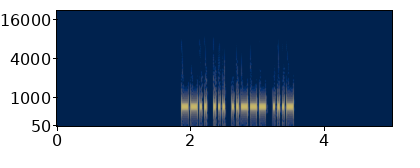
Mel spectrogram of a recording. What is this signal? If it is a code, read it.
Morse code, heard as a keyed tone, about 34 wpm, 700 Hz. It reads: ZS2V
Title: DXCC-100 Call Signs - 4 Characters - 35wpm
